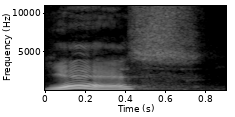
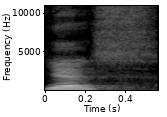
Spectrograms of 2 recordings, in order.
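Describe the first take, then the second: First: The pitch falls and then rises again. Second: The pitch stays level across the word. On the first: The marriage exists but the spouse left long ago. "This is a tone which is known as a falling rising tone" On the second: The marriage exists but has no charm. "I said it with a tone which is generally known as a level tone"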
